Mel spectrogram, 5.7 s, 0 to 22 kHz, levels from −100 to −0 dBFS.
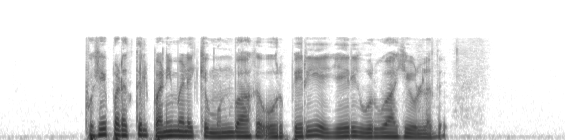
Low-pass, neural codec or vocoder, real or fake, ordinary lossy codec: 7.2 kHz; none; real; none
